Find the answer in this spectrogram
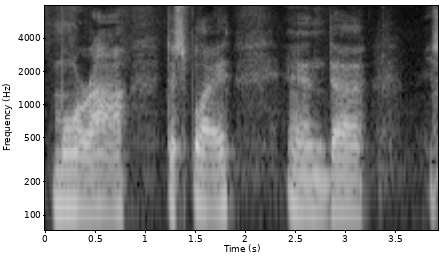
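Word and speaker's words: Moiré: the robot that has the Mo or more correctly pronounced Mora display.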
